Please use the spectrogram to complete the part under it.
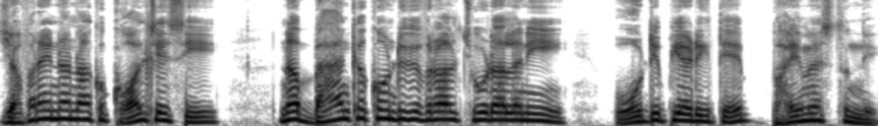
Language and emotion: Telugu, fearful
